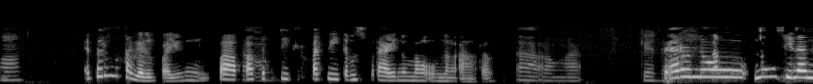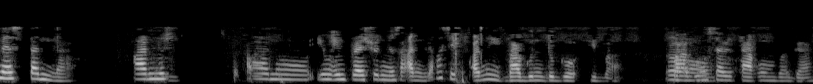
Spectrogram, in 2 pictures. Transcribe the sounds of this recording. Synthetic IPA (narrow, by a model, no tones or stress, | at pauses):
ʔɛpɛːɾomɐt̪ɐɡɐlpɐ̰jonɛpɐpɐpɐt̪̚it̪pɐt̪̚wiːt̪ɐmspɐt̪aːjonʊŋmɐŋa̰ʔuːnɐŋʔa̰ːɾɐ̰w | oʔoŋa | pɛːɾo̞nʊŋnʊŋsɪnɐnɛst̪ɐnːɐ | paːno | ɐpaːno̞jʊŋʔɪmpɾɛʃonɲosɐkɐnɪla̰kɐsɛʔɐno̞ɛbaːɡoŋd̪ʊɡo̞ʔd̪̥ɪba̰ | baːɡoŋsɐlt̪akʊmbɐɡa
